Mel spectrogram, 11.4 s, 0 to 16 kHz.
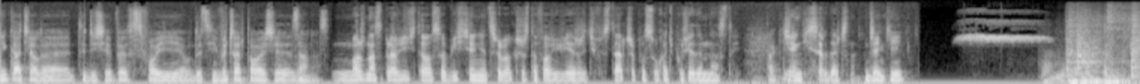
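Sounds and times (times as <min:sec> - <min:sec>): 
speech: 0:00.0 - 0:09.2, 0:10.4 - 0:11.2
final whistle blast: 0:09.5 - 0:11.0.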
